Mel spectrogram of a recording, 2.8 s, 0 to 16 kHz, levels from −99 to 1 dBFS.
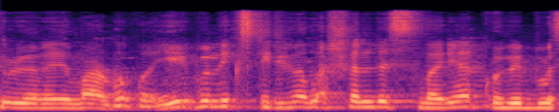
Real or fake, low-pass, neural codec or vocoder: fake; 10.8 kHz; codec, 24 kHz, 0.9 kbps, WavTokenizer, medium music audio release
